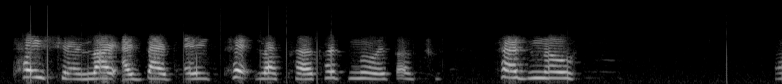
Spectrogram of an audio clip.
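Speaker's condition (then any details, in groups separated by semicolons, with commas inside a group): Cerebral palsy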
